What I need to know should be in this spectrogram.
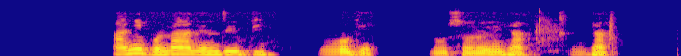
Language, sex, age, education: Igbo, female, 30-45, tertiary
